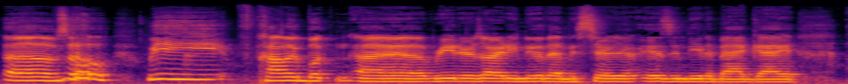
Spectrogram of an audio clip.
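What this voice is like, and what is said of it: Filipino accent. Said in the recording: “Lewis also came from the Philippines. ... This accent should go away already.”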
